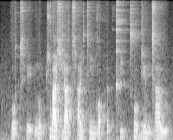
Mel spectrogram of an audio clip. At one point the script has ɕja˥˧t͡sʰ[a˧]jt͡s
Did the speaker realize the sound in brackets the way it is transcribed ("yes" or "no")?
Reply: yes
